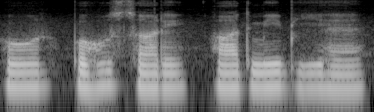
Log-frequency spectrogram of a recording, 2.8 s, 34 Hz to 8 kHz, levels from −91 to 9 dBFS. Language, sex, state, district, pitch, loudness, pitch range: Hindi, male, Uttar Pradesh, Saharanpur, 115 Hz, -20 LUFS, 110-115 Hz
